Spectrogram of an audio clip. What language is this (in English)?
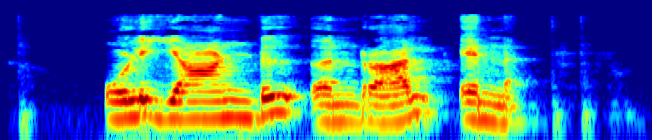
Tamil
